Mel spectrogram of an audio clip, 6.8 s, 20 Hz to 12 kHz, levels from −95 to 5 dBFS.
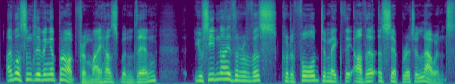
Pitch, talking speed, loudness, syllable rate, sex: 155 Hz, 195 wpm, -19 LUFS, 5.8 syllables/s, male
